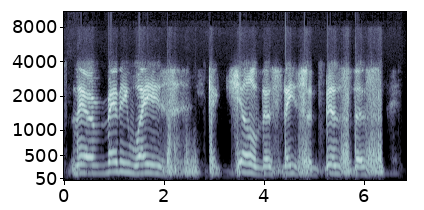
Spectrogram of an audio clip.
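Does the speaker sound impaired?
Yes: Parkinson's disease; diagnosis led to medicinal cannabis use.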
